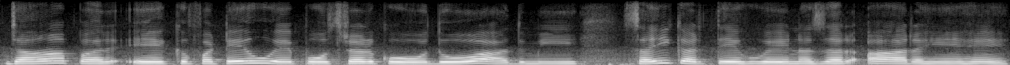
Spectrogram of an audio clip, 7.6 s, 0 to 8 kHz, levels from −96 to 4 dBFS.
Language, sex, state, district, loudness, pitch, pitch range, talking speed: Hindi, female, Rajasthan, Jaipur, -12 LUFS, 230 Hz, 220-240 Hz, 125 wpm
